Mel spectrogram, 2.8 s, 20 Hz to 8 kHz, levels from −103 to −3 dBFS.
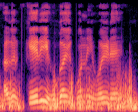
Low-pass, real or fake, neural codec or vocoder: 7.2 kHz; real; none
